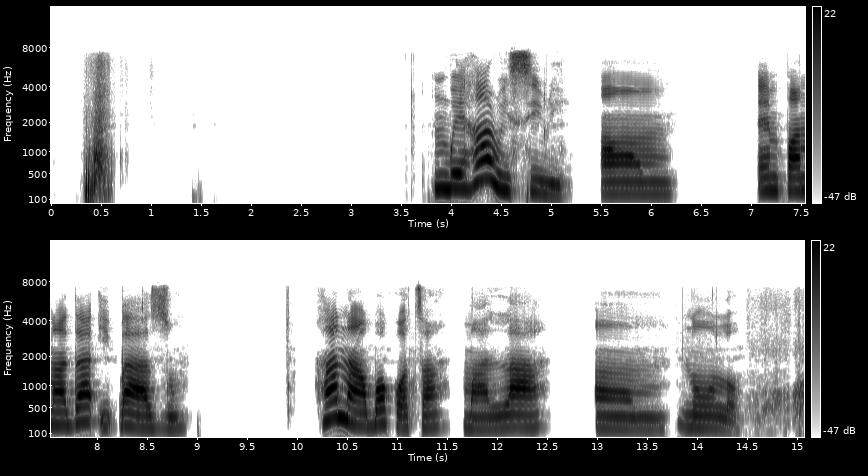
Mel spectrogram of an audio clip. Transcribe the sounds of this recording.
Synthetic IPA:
ŋ͡m̩˨ɡ͡be˨ɦa˦ɾi˨si˨ɾi˨ | ɔ˨m̩˦ | e˦m̩˨pa˨na˨da˦ʔi˨k͡pa˦a˨zʊ˦ | ha˦na˨a˨ɡ͡bɔ˦kɔ˨ta˦ | ma˨laː˦ | ɔ˨m̩˨nʊ˦lɔ˨

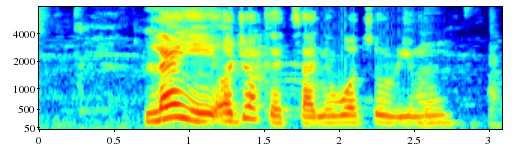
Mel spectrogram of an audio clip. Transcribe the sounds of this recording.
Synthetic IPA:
lɛ˦j̃ĩ˨˧ɔ˧d͡ʒɔ˦˨kɛ˨ta˨nĩ˧˦wɔ˦to˦˨ɾi˨˦mũ˦

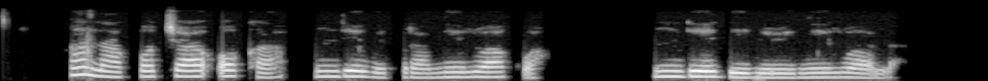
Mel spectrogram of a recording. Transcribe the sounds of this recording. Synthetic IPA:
ha˦na˨a˨kɔ˦t͡ʃa˦ʔɔ˦kʰa˨ | n̩˦dɪ˦e˦we˨te˨ɾa˨ne˦lu˦a˦kʷa˨ | n̩˦dɪ˦e˦de˨be˨ɾe˨ne˦lu˦a˦˨la˨

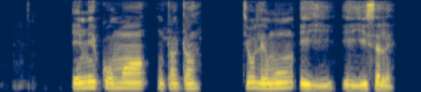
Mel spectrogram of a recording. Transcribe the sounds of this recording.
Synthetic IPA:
e˨mĩ˦ko˨mɔ̃˦ŋ̩˨kã˦kã˦ | ti˦o˦le˨mũ˦e˨ji˨˦e˨ji˨˦sɛ˦lɛ˨

